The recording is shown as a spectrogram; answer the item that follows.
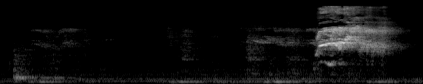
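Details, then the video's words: Home-kept black-capped lory used as a training lure: soft faint chatter and low murmurs, then one sudden, loud, rasping screech lasting nearly a second near the end. "Pancingan Burung Nuri Kepala Hitam di rumah"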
